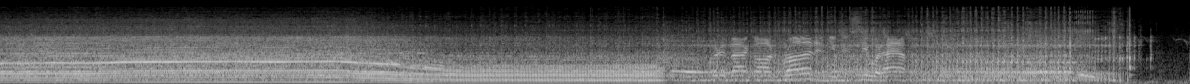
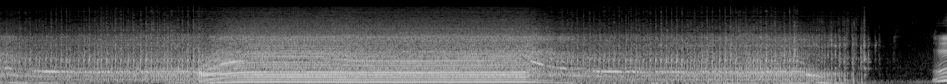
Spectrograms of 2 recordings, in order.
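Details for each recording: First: Echo ES-250 (PB-250 same engine) two-stroke leaf blower, warmed up: idles fine but at full throttle screams then pitch sags and stays low, only about half power; lean high-speed carburetor mixture causing bogging. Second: Echo ES-250 two-stroke leaf blower, screw adjusted while run wide open: snaps from idle to clean steady high scream about three seconds, no bogging, then settles; normal full-throttle run.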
